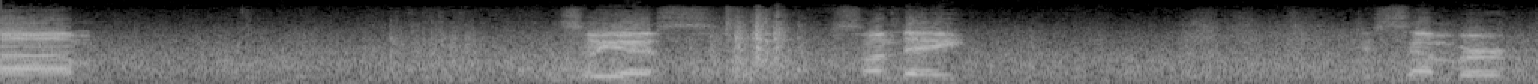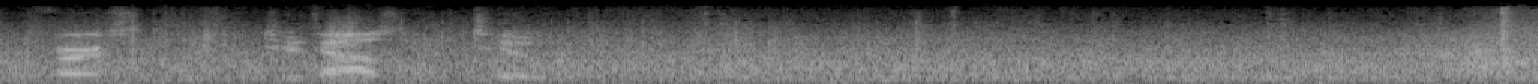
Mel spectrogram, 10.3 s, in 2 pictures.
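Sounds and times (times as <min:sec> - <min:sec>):
road noise inside a moving Jeep: 0:00.0 - 0:10.2
speech: 0:01.9 - 0:03.4, 0:04.6 - 0:07.2.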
